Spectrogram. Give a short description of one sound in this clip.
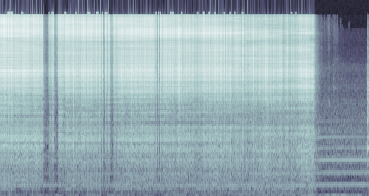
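A welding arc crackles and hisses steadily.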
